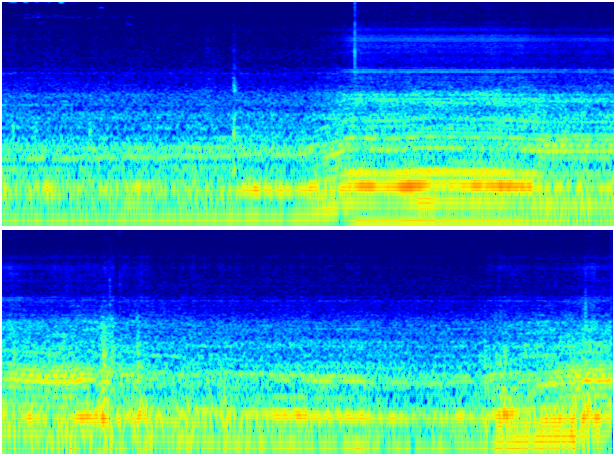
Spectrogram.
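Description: Car engine running at low speed as the car is driven slowly; about three and a half seconds in the note steps up and grows louder as it pulls ahead, then eases and rises again near the end.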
